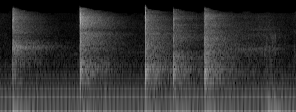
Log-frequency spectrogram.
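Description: About five sharp taps or snaps, irregularly spaced across two seconds, each dying away quickly, over a faint steady low hum.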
